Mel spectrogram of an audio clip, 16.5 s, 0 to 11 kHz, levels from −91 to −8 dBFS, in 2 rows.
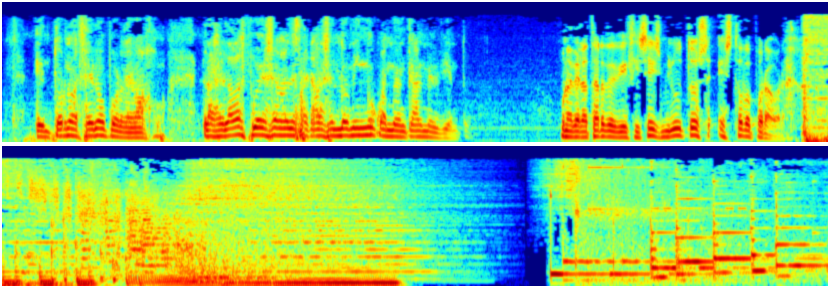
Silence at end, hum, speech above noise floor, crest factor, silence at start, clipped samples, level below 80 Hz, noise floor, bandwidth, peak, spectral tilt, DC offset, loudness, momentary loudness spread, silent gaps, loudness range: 0 s; none; 37 dB; 14 dB; 0.1 s; under 0.1%; -28 dBFS; -53 dBFS; 8.4 kHz; -2 dBFS; -5 dB/octave; under 0.1%; -17 LUFS; 6 LU; none; 3 LU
